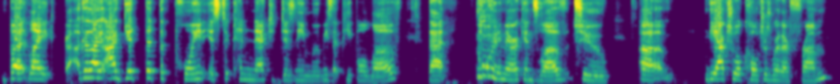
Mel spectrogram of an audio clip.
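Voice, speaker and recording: A woman's voice: medium pitch, a little slow. A woman co-hosting a podcast in casual chat, rambling with many fillers and restarts. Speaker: podcast co-host.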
